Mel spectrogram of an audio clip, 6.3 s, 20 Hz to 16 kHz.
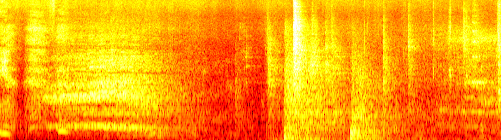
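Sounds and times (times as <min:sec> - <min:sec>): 
horse whinnying in a barn in Sisters, Oregon, waiting for dinner: 0:00.4 - 0:06.2
sharp thuds of hooves or a stall door banging: 0:02.0 - 0:06.2.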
